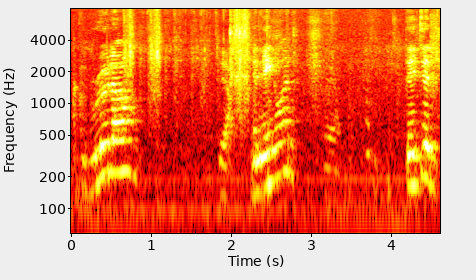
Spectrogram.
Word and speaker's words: Fegredo: in Portland and that Duncan I always say his name wrong beg beg beg Gerudo yeah in England they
